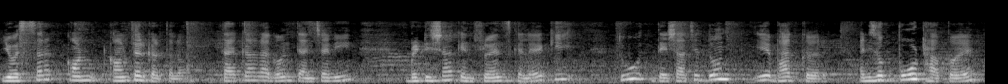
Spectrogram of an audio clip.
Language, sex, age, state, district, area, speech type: Goan Konkani, male, 18-30, Goa, Tiswadi, rural, spontaneous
